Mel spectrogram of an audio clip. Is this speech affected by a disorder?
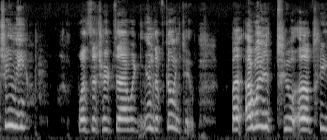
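Yes: cerebral palsy.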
